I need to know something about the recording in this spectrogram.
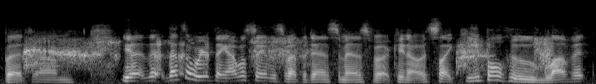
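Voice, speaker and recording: A man's voice: mid-range voice, expressive, a little fast, heavy background noise. A man hosting a casual interview show and talking as an author, in an easygoing, self-deprecating way with frequent chuckles. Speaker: podcast host and author.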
